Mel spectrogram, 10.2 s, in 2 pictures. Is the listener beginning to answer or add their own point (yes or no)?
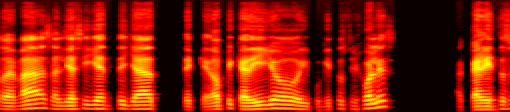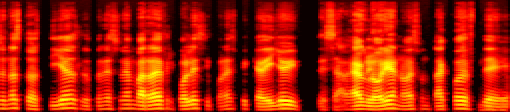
no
